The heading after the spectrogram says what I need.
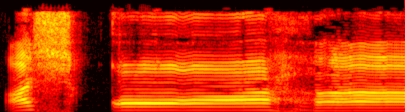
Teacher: क़ाफ को जबान की जड़ से अदा करते हुए अलिफ मद्दा को खींचेंगे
